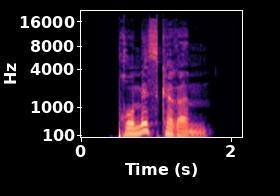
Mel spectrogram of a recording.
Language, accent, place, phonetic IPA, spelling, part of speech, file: German, Germany, Berlin, [pʁoˈmɪskəʁəm], promiskerem, adjective, De-promiskerem.ogg
- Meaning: strong dative masculine/neuter singular comparative degree of promisk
